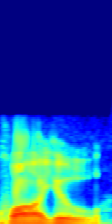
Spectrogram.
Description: (kwôy)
